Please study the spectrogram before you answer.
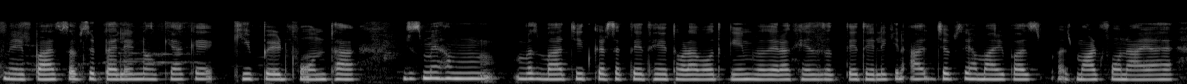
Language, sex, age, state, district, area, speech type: Urdu, female, 18-30, Bihar, Khagaria, rural, spontaneous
